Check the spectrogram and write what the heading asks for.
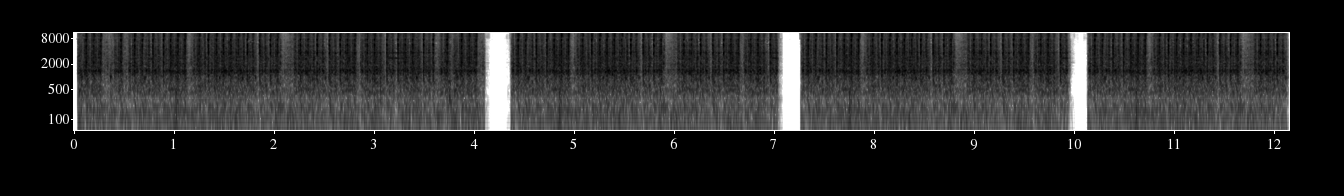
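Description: Typewriter sound effect: rapid clacking keystrokes in long runs, broken by three short pauses, as text is typed out on screen.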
